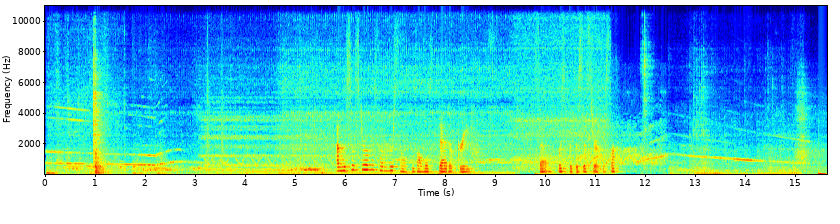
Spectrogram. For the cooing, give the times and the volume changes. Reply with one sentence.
The cooing can be heard from 0.0 to 5.6 s, getting quieter then louder.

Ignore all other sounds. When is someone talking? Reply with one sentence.
The talking can be heard from 5.8 to 8.7 s and from 9.8 to 11.4 s.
